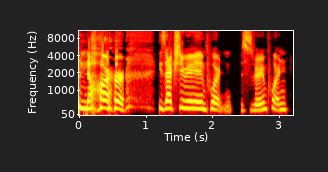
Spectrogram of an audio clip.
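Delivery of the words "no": louder, hammed-up old man's no; grandfather. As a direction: draw out the refusal in a put-on accent. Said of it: "Yami's grandfather's like".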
